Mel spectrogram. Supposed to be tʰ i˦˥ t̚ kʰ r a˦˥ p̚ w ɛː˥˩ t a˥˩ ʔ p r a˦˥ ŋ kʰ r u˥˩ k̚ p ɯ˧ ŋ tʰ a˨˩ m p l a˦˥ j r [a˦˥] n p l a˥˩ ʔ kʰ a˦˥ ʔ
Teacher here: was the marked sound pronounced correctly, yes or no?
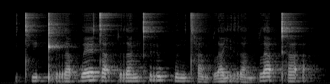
no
